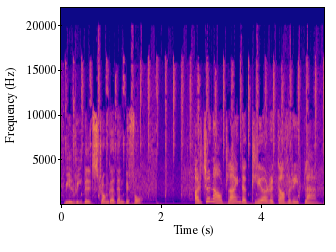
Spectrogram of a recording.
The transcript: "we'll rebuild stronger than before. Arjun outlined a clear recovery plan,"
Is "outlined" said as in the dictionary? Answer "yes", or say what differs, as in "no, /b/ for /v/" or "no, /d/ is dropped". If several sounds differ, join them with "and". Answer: yes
